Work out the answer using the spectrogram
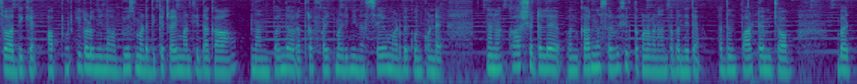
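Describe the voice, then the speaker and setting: A woman voicing a gruff, bossy injured young man. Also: medium pitch, flat delivery, a little fast, warm tone, faint music behind, close to an everyday voice. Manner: snappish, scolding, demanding.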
